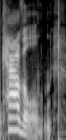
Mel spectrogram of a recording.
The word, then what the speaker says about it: Cavill: Cavill, sorry, I know people say I keep pronouncing his name wrong. Cavill.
